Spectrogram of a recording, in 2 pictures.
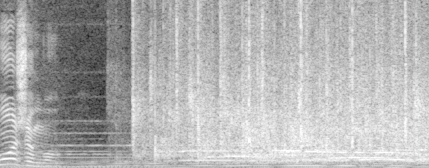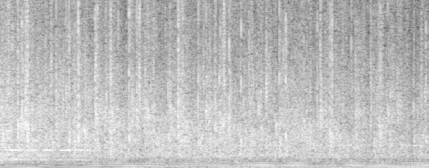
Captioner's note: applause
